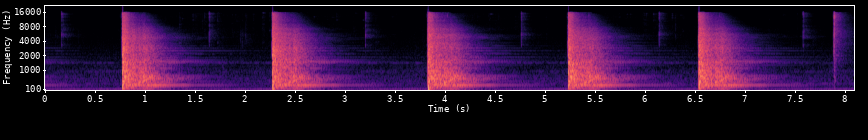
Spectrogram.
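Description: Five shots from an Enfield revolver fired double action, about one and a half seconds apart. Each shot rings on and dies away over about a second in the reverberant indoor range.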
